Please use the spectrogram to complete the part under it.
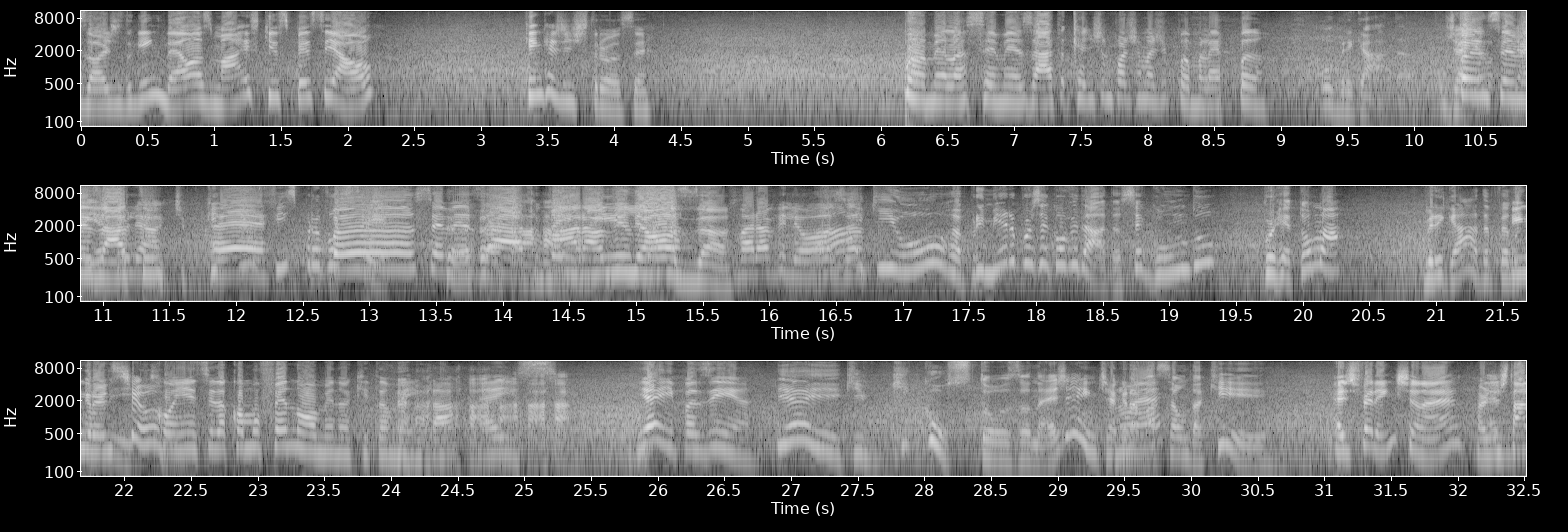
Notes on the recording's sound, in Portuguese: gravado direto da Expert XP 2023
